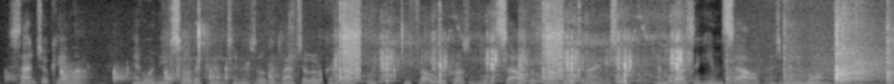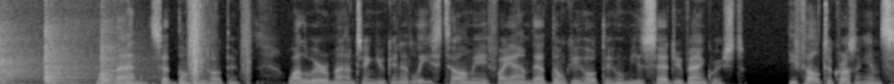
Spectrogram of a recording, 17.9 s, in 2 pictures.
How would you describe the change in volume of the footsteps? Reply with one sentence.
The volume of the footsteps goes up, then down.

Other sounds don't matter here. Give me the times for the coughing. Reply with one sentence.
You can't hear the coughing here.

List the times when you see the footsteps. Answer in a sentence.
The footsteps can be heard from 0.0 to 11.5 s.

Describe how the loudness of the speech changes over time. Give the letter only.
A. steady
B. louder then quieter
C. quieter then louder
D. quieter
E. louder
A.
